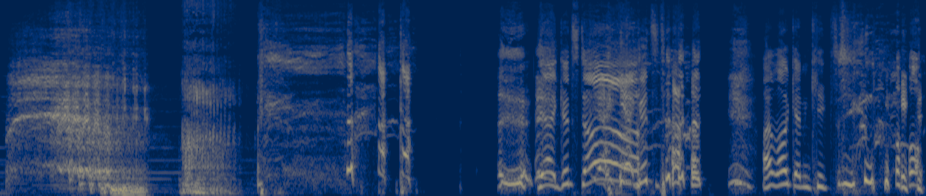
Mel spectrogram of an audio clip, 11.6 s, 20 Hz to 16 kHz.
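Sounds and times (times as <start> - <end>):
horse neighing loudly in a long whinny: 0.0 - 3.1
laughter: 3.2 - 5.3, 6.3 - 8.9, 10.5 - 11.5
speech: 7.0 - 11.5.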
